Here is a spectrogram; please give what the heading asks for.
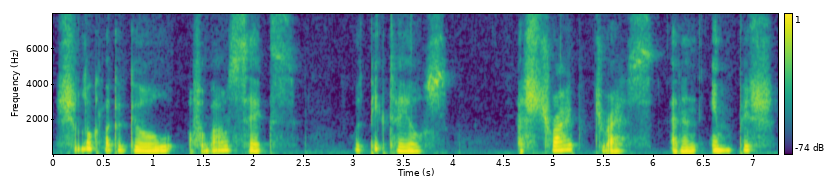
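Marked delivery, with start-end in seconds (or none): none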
